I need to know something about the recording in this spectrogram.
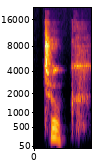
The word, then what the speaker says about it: toque: Tuk, because it's French. It's a French word for hats. French Canadian in origin.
